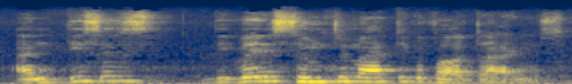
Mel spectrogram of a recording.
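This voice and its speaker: A man at a fairly quick pace, with ordinary pitch variation and audible room echo. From India, North Maharashtra village near Dhule. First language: Ahirani. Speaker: professor and author. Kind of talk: interview. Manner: hesitant, frequent uh fillers and restarts; code-switching English and Hindi.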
